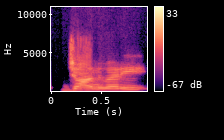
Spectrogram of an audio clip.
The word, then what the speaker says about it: January: And January, you shouldn't pronounce as January. It's January. Okay, it's January. It's January, it's January. U is silent over there, and A takes the place of the sound.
